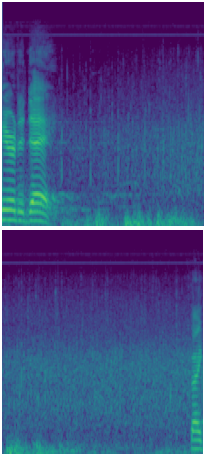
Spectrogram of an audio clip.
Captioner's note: clapping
